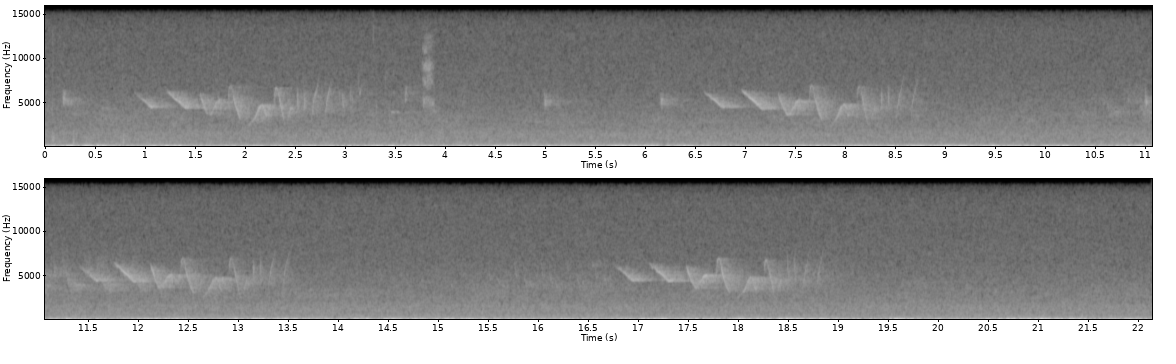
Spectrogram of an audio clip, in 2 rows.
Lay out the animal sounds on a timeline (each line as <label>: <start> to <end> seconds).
Louisiana Waterthrush (Parkesia motacilla): 0.7 to 3.0 seconds
Louisiana Waterthrush (Parkesia motacilla): 6.3 to 9.1 seconds
Ovenbird (Seiurus aurocapilla): 10.2 to 12.3 seconds
Louisiana Waterthrush (Parkesia motacilla): 10.9 to 13.7 seconds
Ovenbird (Seiurus aurocapilla): 15.4 to 16.8 seconds
Louisiana Waterthrush (Parkesia motacilla): 16.6 to 19.2 seconds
